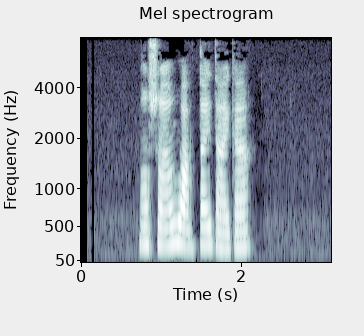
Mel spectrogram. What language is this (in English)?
Cantonese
